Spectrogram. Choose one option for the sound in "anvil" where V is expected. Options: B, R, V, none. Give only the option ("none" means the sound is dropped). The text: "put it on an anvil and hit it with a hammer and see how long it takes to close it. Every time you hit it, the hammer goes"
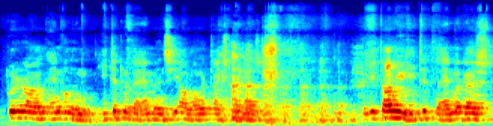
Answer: V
